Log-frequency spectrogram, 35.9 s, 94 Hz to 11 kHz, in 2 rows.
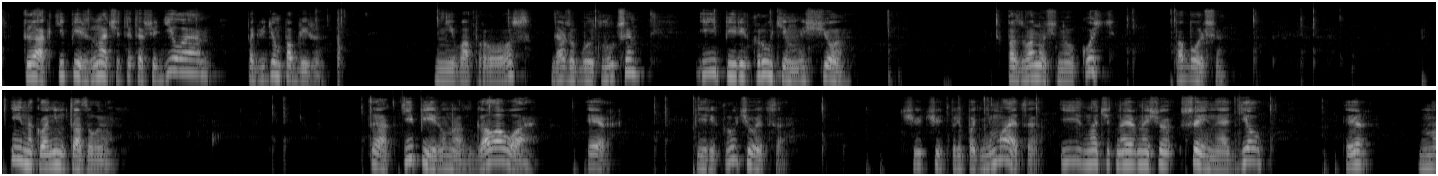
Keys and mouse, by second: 0.3 middle click, 1.2 click, 2.5-4.4 drag, 4.6-5.7 middle drag, 6.6-7.7 middle drag, 8.9 click, 9.9 middle click, 11.4 KP_7, 12.8 r, 14.9-16.0 middle drag, 16.5 click, 17.9 r, 22.6 click, 23.2-24.3 middle drag, 25.3 r, 26.9-28.6 middle drag, 30.5 middle click, 33.5 middle click, 34.7 r.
